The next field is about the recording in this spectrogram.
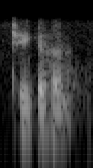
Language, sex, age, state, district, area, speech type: Punjabi, male, 30-45, Punjab, Fazilka, rural, conversation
